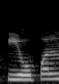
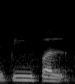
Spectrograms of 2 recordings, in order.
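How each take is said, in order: First: पीओपल with each vowel sounded, pee-o-pal; teacher shows the wrong way: पीओपल read letter by letter as pee-o-pal; wrong spelling pronunciation. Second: पीपल said as pee-pal, the o kept silent; पीपल, long ee then pal, no o sound; correct pronunciation. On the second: Teacher gives the right way after the wrong one: पीपल as pee-pal, o silent. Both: Shown as a demonstration. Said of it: "इस तरीके से पीओपल नहीं पढ़ते".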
